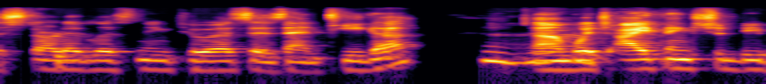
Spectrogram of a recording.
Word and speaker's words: Antigua: The most recent country that started listening to us is Antigua, which I think should be pronounced Antigua because it ends with G-U-A.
